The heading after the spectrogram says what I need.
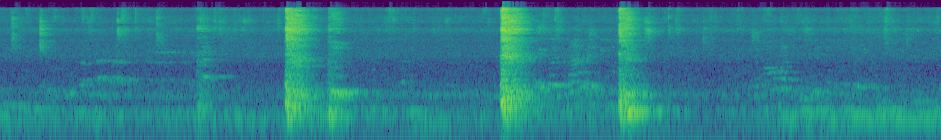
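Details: Woman with a persistent, long-unhealed cough, sleepless the previous night, during a traditional massage: three or four harsh, isolated coughs over about ten seconds against quiet room noise.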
